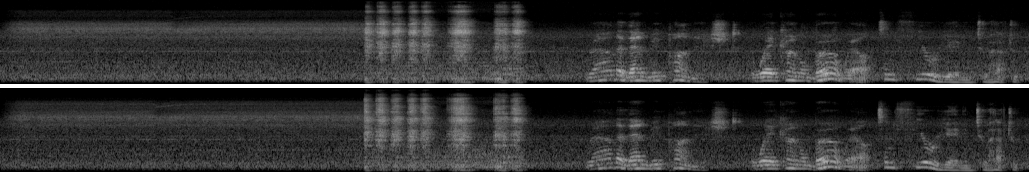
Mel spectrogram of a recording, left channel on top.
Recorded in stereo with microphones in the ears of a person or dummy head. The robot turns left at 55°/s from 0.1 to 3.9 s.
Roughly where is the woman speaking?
Centre.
